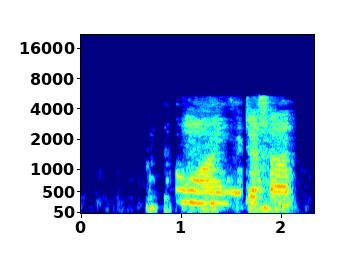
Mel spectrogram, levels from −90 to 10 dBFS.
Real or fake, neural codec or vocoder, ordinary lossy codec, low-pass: fake; vocoder, 44.1 kHz, 128 mel bands, Pupu-Vocoder; AAC, 32 kbps; 5.4 kHz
